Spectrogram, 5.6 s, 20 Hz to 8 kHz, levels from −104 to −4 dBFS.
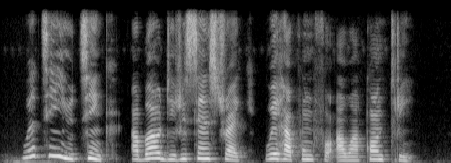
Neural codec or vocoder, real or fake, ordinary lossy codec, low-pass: none; real; none; 7.2 kHz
